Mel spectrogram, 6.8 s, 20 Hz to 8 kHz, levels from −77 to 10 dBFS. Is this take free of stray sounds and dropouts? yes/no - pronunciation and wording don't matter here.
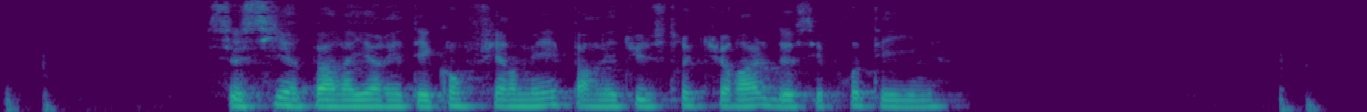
yes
